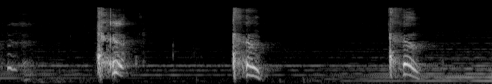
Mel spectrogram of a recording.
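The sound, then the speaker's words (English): A newborn baby, a few days old and with whooping cough (pertussis), coughs in three separate harsh fits, spaced about a second and a half apart, each trailing into a strained, squeaky gasp, with a faint steady hum underneath. “who started to cough a few days after he was born.”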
